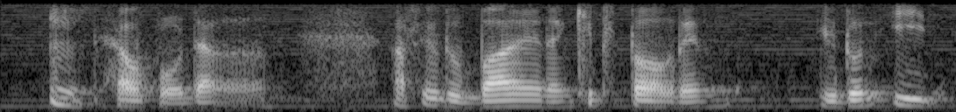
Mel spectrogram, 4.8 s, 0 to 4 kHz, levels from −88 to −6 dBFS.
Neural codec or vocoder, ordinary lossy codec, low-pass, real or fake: none; none; 3.6 kHz; real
